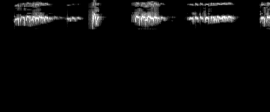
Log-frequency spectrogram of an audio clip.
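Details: American bushtit voice: high, thin, slightly buzzy drawn-out trills alternating with short sharp chips, repeated in bursts about every second in silence.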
